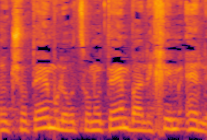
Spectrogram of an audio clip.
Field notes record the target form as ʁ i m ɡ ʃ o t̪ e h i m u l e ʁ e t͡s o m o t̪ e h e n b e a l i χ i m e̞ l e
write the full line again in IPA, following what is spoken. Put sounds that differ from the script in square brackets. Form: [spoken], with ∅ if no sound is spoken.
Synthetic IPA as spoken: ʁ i [∅] ɡ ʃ o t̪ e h [e] m u l e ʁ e t͡s o [n] o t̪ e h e [m] b e a l i χ i m e̞ l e

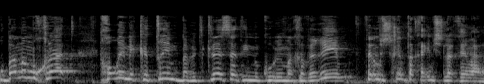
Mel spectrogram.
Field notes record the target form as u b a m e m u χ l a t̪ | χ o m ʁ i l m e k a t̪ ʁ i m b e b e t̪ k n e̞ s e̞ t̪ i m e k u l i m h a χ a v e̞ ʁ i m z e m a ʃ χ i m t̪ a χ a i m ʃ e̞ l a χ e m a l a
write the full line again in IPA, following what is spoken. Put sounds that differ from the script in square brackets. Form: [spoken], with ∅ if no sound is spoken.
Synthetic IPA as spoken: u b a m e m u χ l a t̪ | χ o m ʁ i [∅] m e k a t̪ ʁ i m b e b e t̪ k n e̞ s e̞ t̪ i m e k u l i m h a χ a v e̞ ʁ i m [v] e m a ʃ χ i m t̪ a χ a i m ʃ e̞ l a χ e m a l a

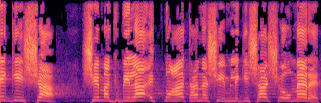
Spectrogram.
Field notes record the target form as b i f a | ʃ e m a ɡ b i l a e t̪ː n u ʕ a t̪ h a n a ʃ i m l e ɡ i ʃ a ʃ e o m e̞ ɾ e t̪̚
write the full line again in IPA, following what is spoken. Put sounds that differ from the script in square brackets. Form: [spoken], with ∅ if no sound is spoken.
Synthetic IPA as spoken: [ɡ] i [ʃ] a | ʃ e m a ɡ b i l a e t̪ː n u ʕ a t̪ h a n a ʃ i m l e ɡ i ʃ a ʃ e o m e̞ ɾ e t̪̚

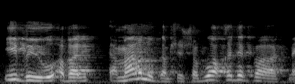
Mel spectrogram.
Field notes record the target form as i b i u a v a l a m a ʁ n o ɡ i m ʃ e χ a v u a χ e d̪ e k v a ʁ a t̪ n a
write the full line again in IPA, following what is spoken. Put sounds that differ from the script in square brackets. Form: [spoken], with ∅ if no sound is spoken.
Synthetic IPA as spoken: i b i u a v a l a m a ʁ n [u] ɡ [a] m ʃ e [ʃ] a v u a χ e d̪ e k v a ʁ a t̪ n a

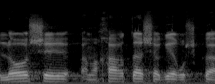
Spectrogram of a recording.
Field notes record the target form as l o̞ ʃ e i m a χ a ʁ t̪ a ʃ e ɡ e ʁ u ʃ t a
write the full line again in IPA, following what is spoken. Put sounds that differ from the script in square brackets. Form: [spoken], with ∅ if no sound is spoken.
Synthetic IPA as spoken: l o̞ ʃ e [a] m a χ a ʁ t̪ a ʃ [a] ɡ e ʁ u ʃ [k] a

